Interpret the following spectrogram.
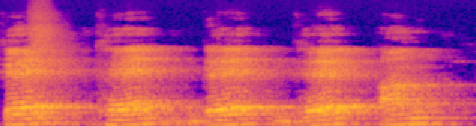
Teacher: क, ख, ग, घ, अंग, ए, आ, है और विसर्ग, इन सबको हम कंठे उच्चारण स्थान में शामिल करते हैं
